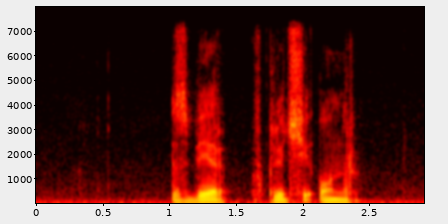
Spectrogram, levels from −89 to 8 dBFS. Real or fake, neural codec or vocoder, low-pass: fake; vocoder, 22.05 kHz, 80 mel bands, Vocos; 7.2 kHz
